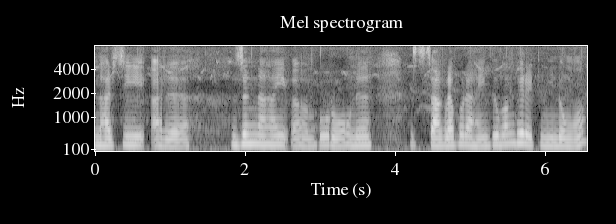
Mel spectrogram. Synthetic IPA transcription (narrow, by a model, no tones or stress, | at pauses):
naɾziaɾɯ | zɯŋnaɦajbɔɾɔwnɯ | saɡɾapʰɯɾaɦajɡɯbaŋbʱeɾajtuŋidɔŋɔ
